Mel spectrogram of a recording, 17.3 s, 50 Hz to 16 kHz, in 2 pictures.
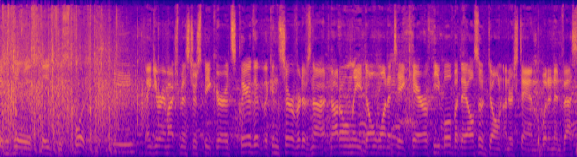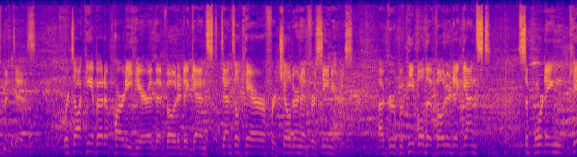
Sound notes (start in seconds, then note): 3.3 some Applause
